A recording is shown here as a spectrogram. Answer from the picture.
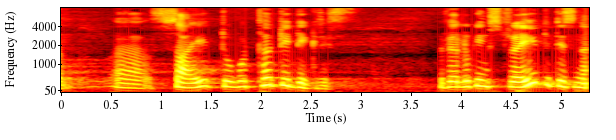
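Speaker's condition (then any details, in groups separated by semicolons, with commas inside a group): No condition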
